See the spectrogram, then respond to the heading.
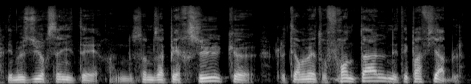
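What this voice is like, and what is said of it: Impression of Jean Castex's accent. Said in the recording (French): “pour imiter Jean Castex ... C'est des comiques à accent, c'est facile.”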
